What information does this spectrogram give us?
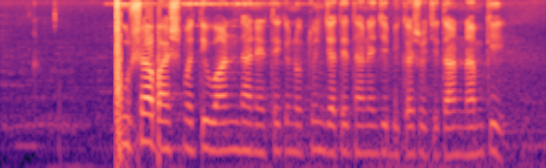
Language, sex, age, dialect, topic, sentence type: Bengali, male, 18-24, Standard Colloquial, agriculture, question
